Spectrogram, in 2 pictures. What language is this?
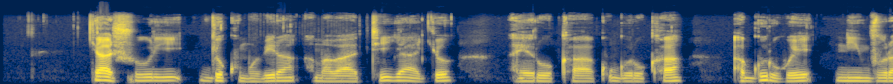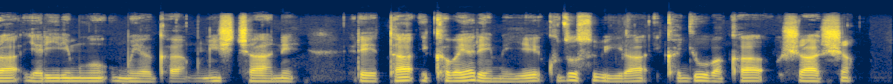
Rundi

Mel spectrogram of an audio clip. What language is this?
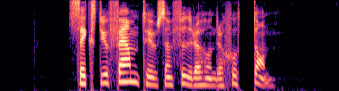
Swedish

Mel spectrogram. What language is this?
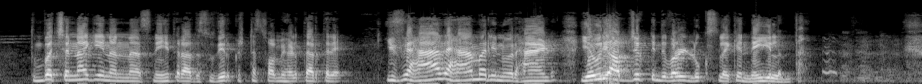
Kannada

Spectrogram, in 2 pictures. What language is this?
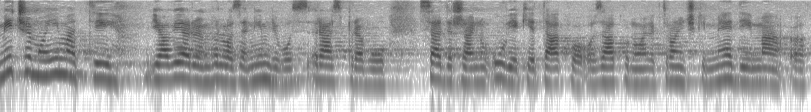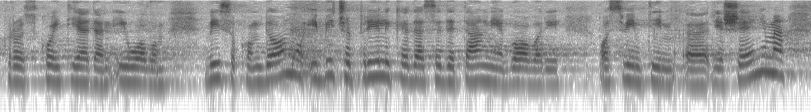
Croatian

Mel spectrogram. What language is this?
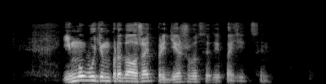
Russian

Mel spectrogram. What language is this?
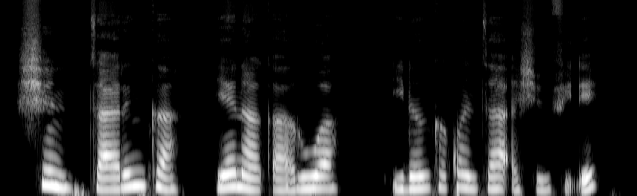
Hausa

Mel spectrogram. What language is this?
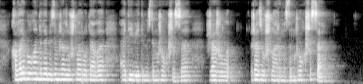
Kazakh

